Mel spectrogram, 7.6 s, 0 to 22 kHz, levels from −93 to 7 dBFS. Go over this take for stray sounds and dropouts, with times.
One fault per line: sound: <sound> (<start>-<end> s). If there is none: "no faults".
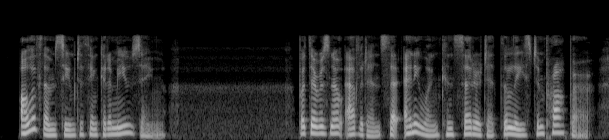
no faults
